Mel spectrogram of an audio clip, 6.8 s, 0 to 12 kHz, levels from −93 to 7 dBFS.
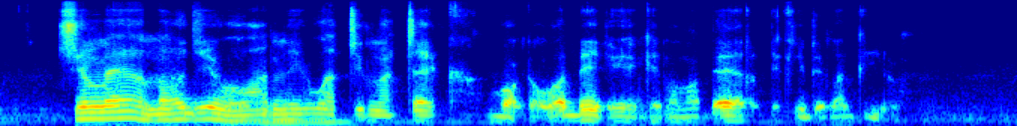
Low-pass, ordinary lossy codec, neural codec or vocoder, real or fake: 10.8 kHz; Opus, 16 kbps; codec, 44.1 kHz, 2.6 kbps, SNAC; fake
